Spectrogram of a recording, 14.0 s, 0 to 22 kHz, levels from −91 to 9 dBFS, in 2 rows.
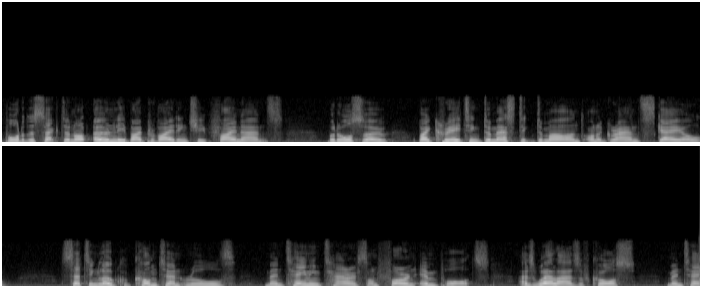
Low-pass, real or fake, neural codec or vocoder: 7.2 kHz; real; none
